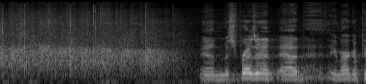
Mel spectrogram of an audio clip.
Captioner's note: applause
